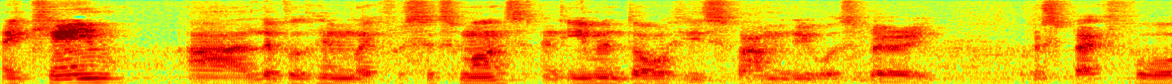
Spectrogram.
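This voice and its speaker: A man with a fairly low voice speaks at a moderate pace with ordinary pitch variation, over noticeable background noise and audible room echo. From El Salvador. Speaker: real estate agent contestant. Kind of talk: interview. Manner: halting.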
